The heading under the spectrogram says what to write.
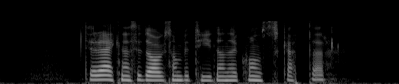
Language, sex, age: Swedish, female, 29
